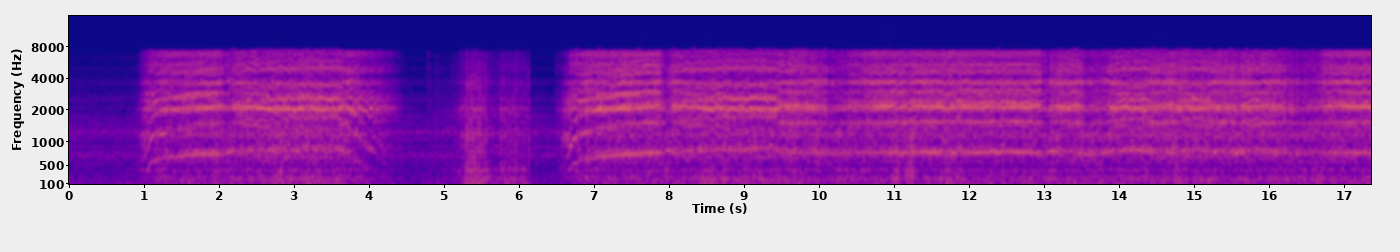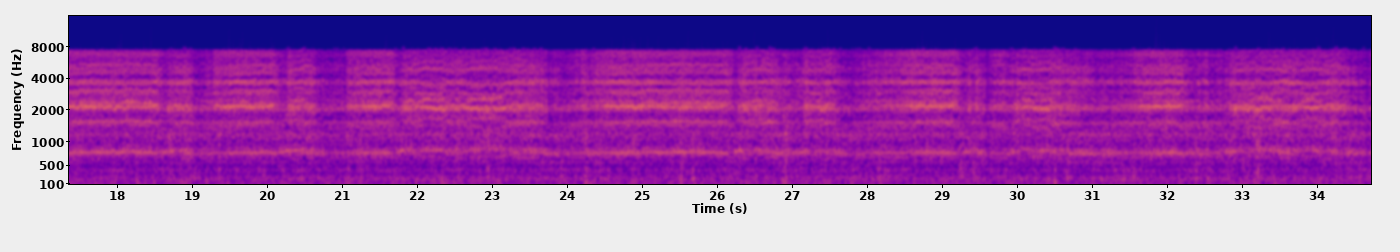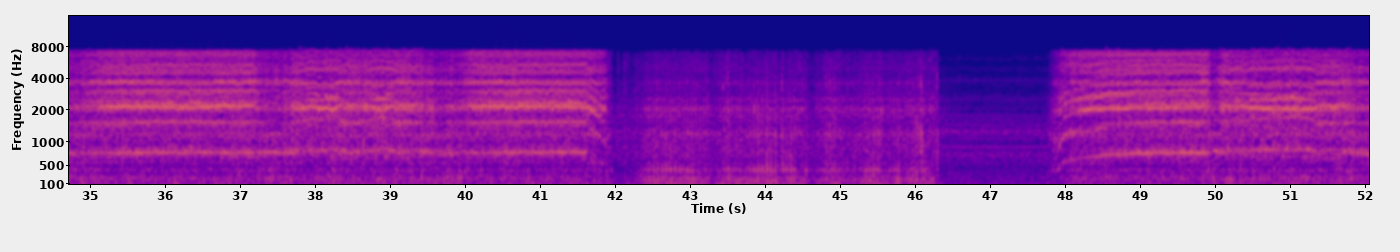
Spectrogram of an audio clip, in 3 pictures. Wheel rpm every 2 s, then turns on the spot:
60, 170, 20, 110, 200, 200, 200, 200, 200, 200, 200, 200, 200, 200, 200, 200, 200, 200, 200, 200, 170, 30, 40, 20, 170, 200.
4-6 42-48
